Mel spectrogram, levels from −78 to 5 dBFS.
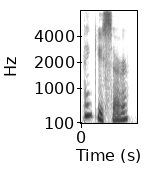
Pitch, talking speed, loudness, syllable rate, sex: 210 Hz, 215 wpm, -17 LUFS, 4.2 syllables/s, female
